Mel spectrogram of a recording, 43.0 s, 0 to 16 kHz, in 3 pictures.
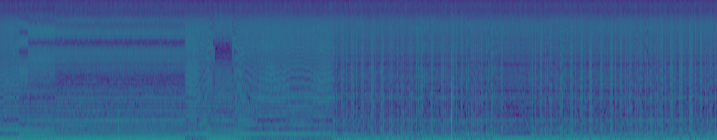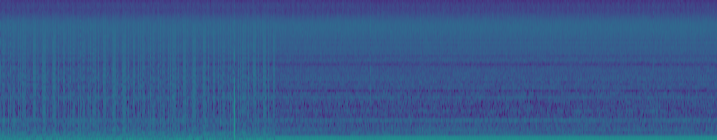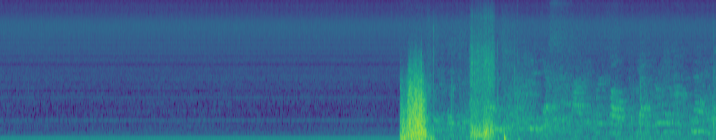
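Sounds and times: low electrical hum with hiss: 0:00.0 - 0:43.0.

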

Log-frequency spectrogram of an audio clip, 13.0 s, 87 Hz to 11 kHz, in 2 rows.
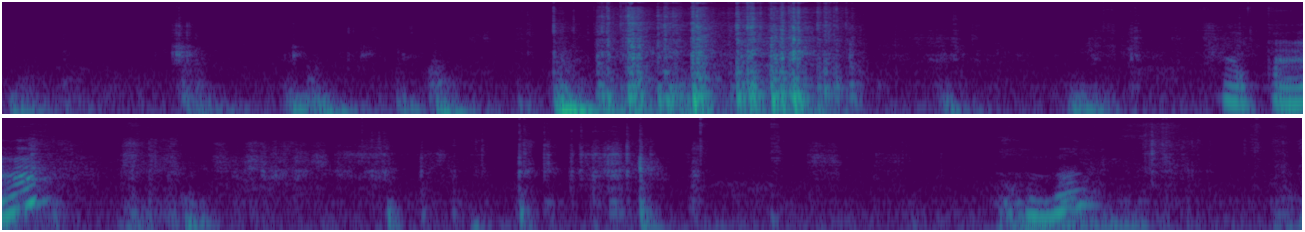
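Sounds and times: soft knocks and rustling: 0:00.1 - 0:03.0.

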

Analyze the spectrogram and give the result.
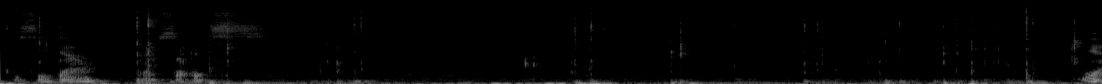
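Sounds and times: typing on computer keyboard: 0:01.4 - 0:03.8, 0:05.2 - 0:10.9.

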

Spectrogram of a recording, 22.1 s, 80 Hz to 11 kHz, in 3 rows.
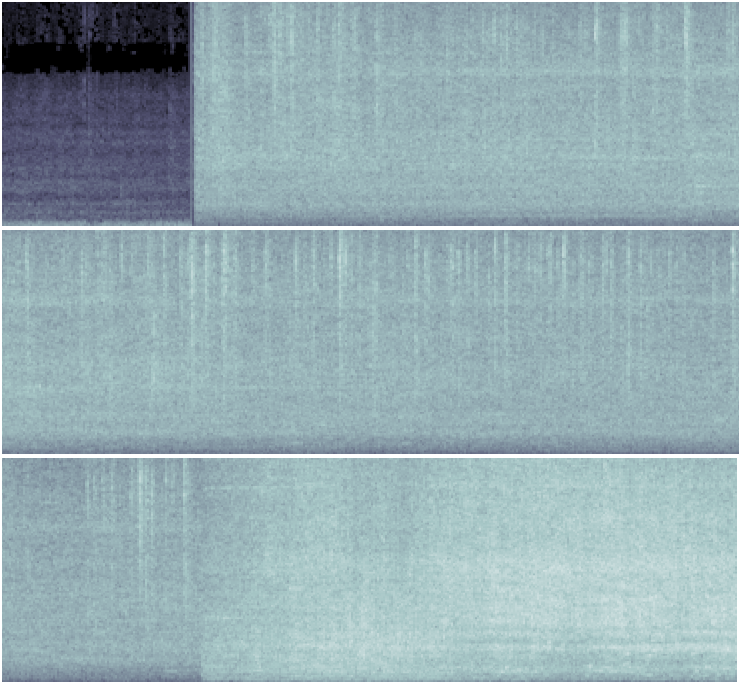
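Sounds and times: bus engine idling: 0:02.0 - 0:14.6, 0:15.2 - 0:22.0
rain on a wet street: 0:02.0 - 0:22.0.

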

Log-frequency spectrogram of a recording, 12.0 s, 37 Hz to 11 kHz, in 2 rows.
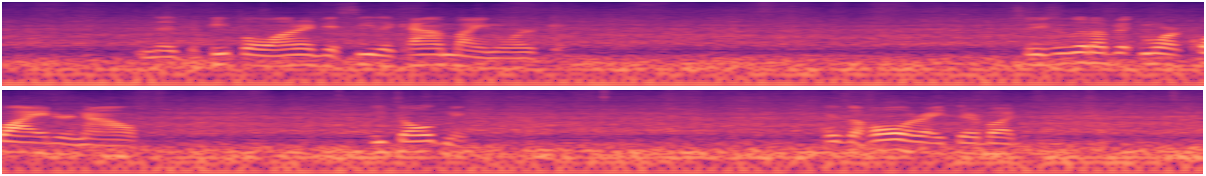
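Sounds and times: combine harvester rumbling: 0:00.0 - 0:12.0.

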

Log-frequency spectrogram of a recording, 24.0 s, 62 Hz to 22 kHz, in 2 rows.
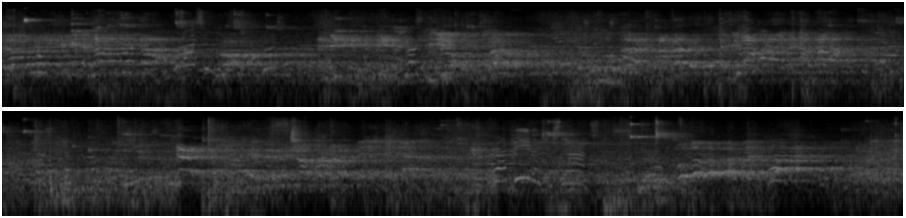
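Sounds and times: shoe squeaks on wooden floor: 0:11.4 - 0:13.9.

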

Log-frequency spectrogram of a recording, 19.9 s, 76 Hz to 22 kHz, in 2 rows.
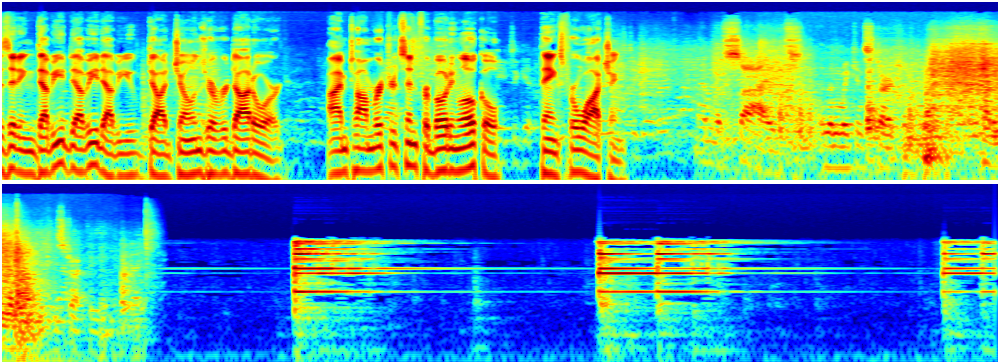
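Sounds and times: indistinct voices: 0:00.0 - 0:11.6.

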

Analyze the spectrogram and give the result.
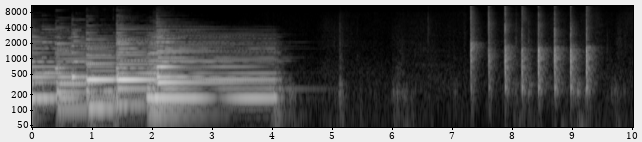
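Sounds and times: hands clapping: 0:07.2 - 0:09.6.

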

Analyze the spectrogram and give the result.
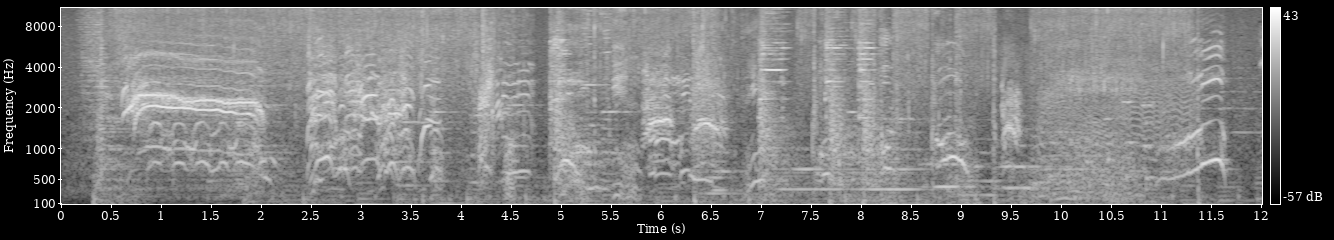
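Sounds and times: rain falling on water: 0:00.0 - 0:07.6, 0:08.3 - 0:11.9.

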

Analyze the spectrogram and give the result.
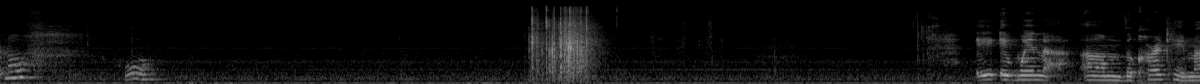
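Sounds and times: cards being shuffled: 0:05.2 - 0:08.2.

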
